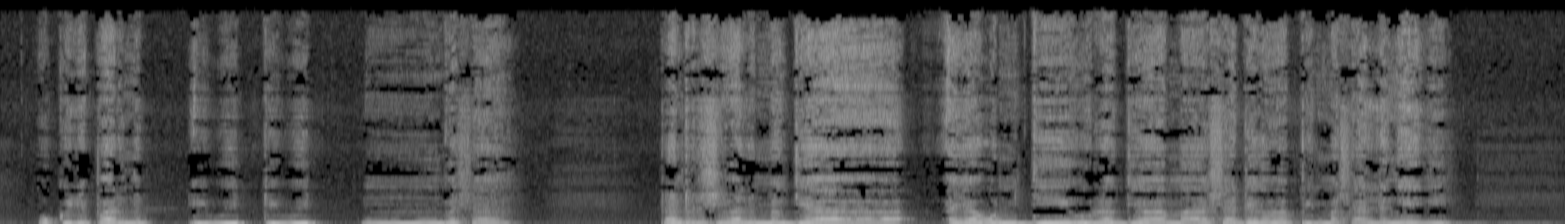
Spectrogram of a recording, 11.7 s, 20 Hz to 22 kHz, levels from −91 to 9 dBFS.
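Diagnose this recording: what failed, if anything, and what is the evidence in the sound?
The codec stage likely failed: the speech appears to have been decoded and re-encoded with MP3 around seven times, at a rate that points to roughly 96 kbit/s, a textbook case of generation loss. Each pass requantises on a shifted frame grid, so the errors stack. Throughout the clip the speech sounds swirly and hollow, consonant attacks are smeared, and the damage exceeds what that bitrate alone would cause, even though content extends up to 20.8 kHz.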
